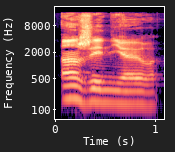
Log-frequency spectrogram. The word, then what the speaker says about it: ingénieur: To be fair, there is no pronunciation difference between ingénieur without a E, ingénieur with a E.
